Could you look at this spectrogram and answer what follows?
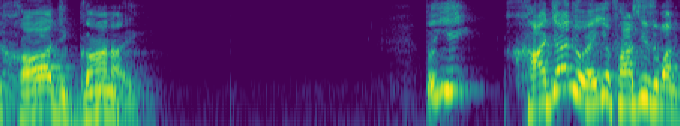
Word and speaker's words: خواجہ: آجامیر کی خواجہ، اس کا تلفظ جو ہے وہ خواجہ ہے، لکھا جاتا ہے خا واو الف اور جیم آگے پھر وہ ہا، تو خواجہ نہیں پڑھیں گے، اسے خواجہ پڑھیں گے، جمع اس کی خواجگان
